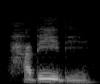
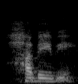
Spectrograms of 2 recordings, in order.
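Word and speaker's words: حبيبي: So that position where your throat is in, Habibi, is actually the same position, more or less, that you will make the Ain from. So you could even practice Habibi, Abibi, even though that isn't the word, still, sure. Just to practice the position of your throat.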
